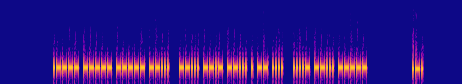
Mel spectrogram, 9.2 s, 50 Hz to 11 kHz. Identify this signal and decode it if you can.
Morse code, heard as a keyed tone, about 43 wpm, 700 Hz. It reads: 1007 7Q7EMH 470 R
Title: Worked All Europe DX Contest - QTC Exchange - 40wpm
